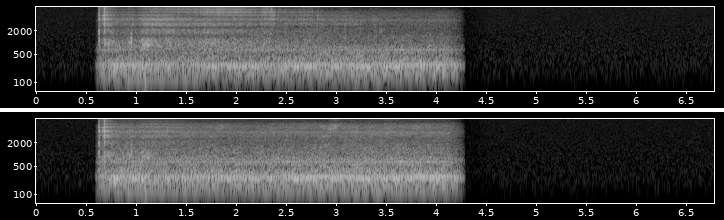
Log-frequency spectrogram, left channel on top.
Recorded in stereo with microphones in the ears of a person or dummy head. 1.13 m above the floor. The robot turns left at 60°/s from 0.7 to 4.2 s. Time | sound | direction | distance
0.6 | a splash | 170° right | ?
